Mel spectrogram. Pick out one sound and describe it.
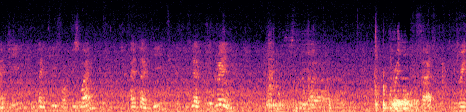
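A man lectures calmly through a microphone in a large echoing hall.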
